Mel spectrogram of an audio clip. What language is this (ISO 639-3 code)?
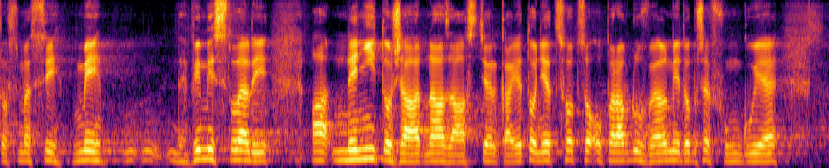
ces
